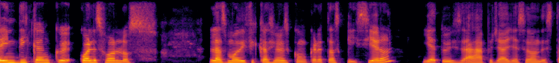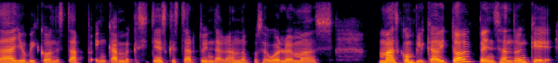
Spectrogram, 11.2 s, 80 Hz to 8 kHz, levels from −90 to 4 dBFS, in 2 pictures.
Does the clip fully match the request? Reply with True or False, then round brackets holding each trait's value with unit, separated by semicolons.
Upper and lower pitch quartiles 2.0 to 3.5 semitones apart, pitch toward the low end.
False (3.1 semitones; 195 Hz)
